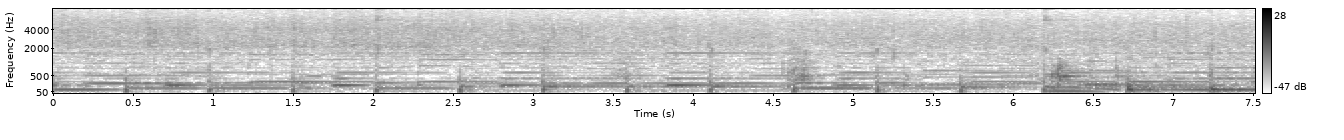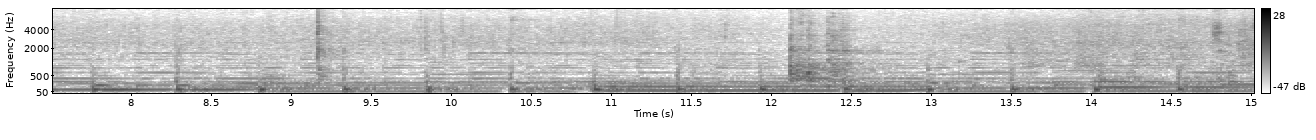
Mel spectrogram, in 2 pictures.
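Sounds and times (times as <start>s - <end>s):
batter sizzling in a frying pan: 0.0s - 15.0s
lid and spatula knocking on pan: 4.6s - 4.9s, 6.2s - 6.8s, 8.8s - 9.6s, 12.0s - 12.7s.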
